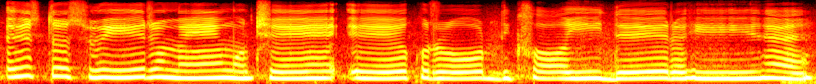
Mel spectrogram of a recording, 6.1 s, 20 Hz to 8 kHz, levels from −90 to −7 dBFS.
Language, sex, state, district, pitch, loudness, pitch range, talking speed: Hindi, female, Madhya Pradesh, Katni, 235 Hz, -9 LUFS, 230-260 Hz, 100 wpm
